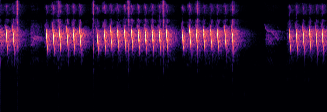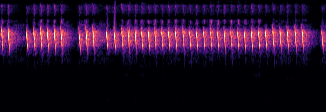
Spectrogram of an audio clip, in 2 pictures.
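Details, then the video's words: Bar-winged prinia delivering fast 'ngebren' trills for song training, a high buzzy rattle in bursts of around one second separated by short pauses, then a longer unbroken run, with faint lower sounds behind. "Masteran burung Ciblek Sawah/klik Ngebren Panjang Speed rapat"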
